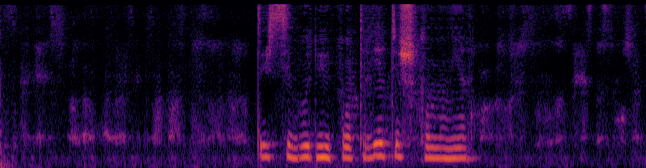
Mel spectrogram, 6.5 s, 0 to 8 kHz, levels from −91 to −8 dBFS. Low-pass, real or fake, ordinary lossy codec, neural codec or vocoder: none; fake; none; codec, 16 kHz, 1.1 kbps, Voila-Tokenizer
